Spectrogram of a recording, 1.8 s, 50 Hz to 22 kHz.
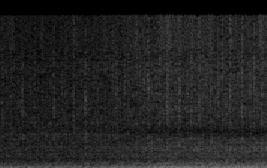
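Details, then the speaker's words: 2005 GMC Sierra LS V8 after a stuck injector was freed with punch and hammer: even low idle burble, steady rumble, injector clicking, no stumble or shake; normal smooth idle, injector fixed. "It's clicking away. That injector's totally working. We fixed it with a punch and a hammer."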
